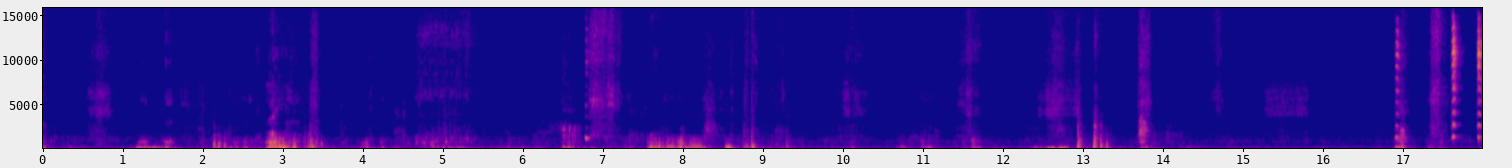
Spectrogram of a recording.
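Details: Two Shih Tzu brothers playing at home, recorded 12 April 2023: scattered low growls, snorts and huffing breaths in irregular bursts, with scuffling and thumps from the play, ending in a few sharp louder knocks.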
